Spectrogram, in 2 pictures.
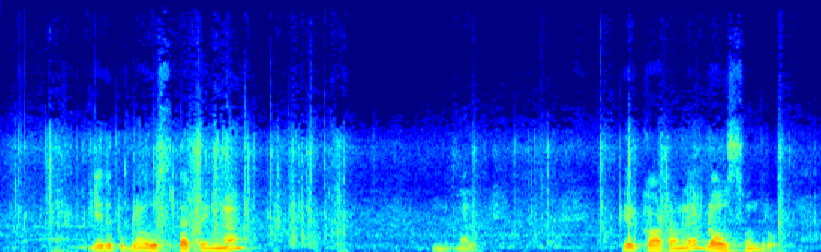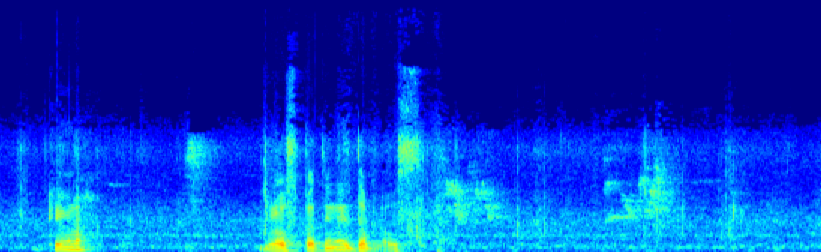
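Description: Cloth rustles softly as hands fold and handle it.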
